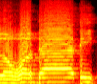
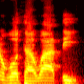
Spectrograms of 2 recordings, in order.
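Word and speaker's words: غداة: 28 bil ghodati bukan ghodwati. Hati-hati di Quran rosem utsmani. Rata-rata kayak fil hayati iku di atas huruf wau ada harakat farha berdiri ya. Sementara yanya diberi harakat pen pendek. Akhirnya keliru bacanya hayawati salah. Itu sebagai tanda panjangnya ya. kayak godawati ya tulisannya itu dalnya dibaca pendek wunya dibina harakat berdiri itu panjangnya untuk dal jadi bacanya nah itu hati-hati di situ jangan keliru bil ghodati silakan bilati bukan ghodawati ya kalau enggak ngerti kan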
